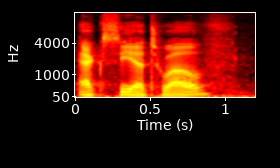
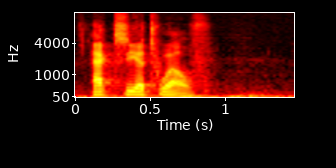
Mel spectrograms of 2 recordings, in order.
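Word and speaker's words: X Æ A-12: The A and the E symbol, I was reading about it, is apparently been pronounced as I or A or E, whatever. I've mostly heard it pronounced as E, right?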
